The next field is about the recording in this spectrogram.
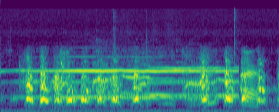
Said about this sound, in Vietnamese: Một đoạn tự nhiên chó của cả xóm cứ thế mà chu giống lên đến ghê rợn.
